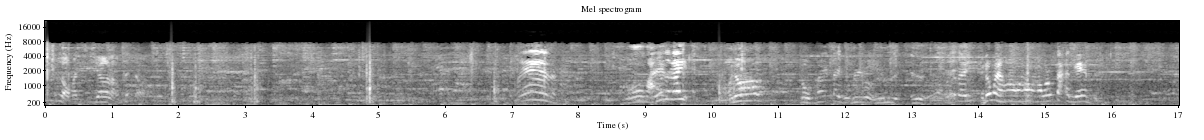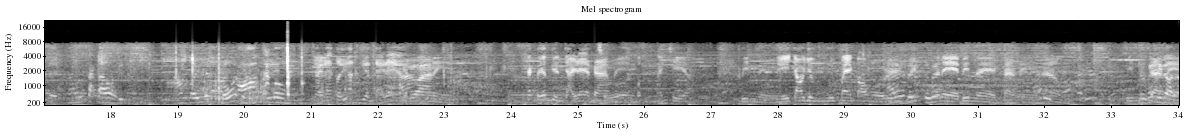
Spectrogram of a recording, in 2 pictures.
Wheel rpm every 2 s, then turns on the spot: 0, 0, 0, 0, 0, 0, 0, 0, 0, 0, 0, 0, 0, 0, 0, 0, 0.
none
